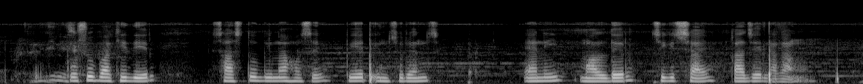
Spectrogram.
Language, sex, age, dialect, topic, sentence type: Bengali, male, 18-24, Rajbangshi, banking, statement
